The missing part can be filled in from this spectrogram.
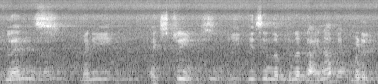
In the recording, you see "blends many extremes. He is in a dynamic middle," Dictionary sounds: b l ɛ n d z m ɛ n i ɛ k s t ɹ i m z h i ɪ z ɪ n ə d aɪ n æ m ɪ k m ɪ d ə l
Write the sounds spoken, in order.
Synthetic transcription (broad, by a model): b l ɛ n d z m ɛ n i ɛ k s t ɹ i m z h i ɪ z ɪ n ə d aɪ n æ m ɪ k m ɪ d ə l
